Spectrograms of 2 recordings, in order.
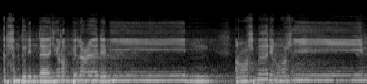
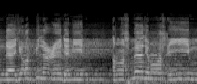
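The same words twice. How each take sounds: First: It is recited slowly with long, drawn-out vowels. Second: It is recited fast with short vowels.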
